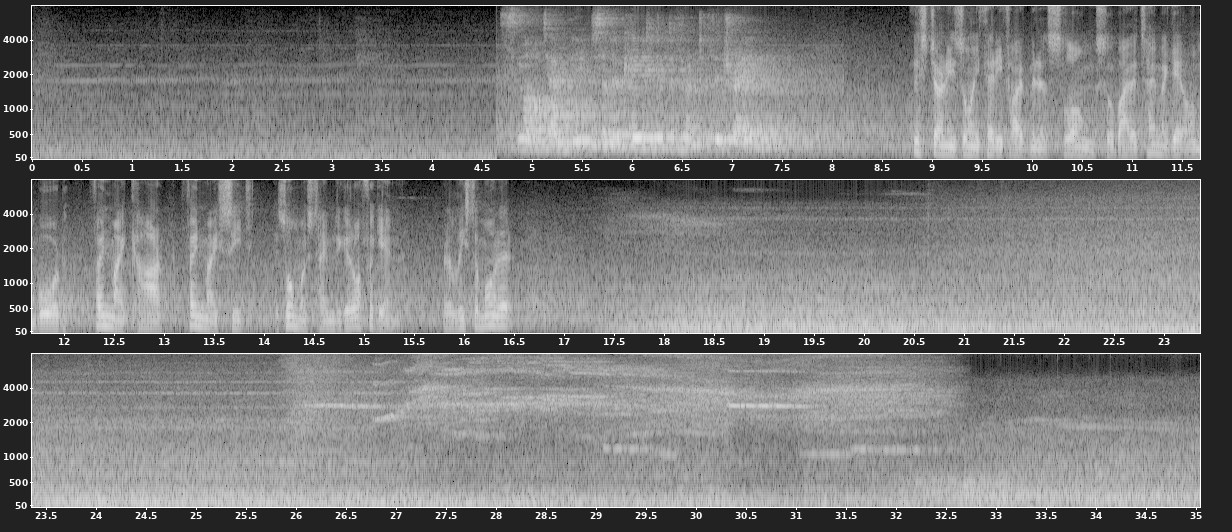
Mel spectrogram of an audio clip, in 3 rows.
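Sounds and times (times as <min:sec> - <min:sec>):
train rumbling: 0:16.5 - 0:35.0
high squealing brakes: 0:17.4 - 0:21.5, 0:23.4 - 0:34.0.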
